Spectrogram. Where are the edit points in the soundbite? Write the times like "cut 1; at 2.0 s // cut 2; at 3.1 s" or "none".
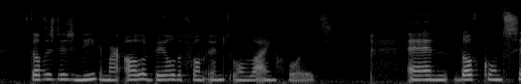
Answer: cut 1; at 1.0 s // cut 2; at 2.3 s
